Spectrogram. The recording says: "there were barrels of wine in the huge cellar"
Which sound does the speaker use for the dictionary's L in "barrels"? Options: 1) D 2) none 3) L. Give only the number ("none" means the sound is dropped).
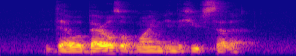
3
